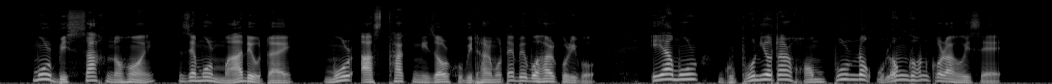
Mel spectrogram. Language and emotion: Assamese, disgusted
